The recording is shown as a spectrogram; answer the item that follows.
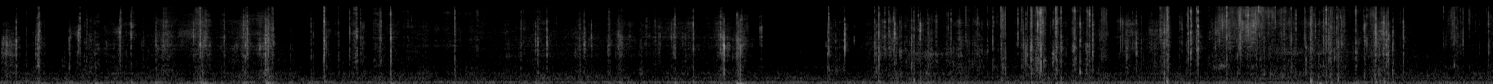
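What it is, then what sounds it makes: Pineapple crown leaves. Long nails scratch and rub the stiff, waxy leaves of a whole pineapple's leafy crown, making a steady run of dry, crinkly scrapes and rustles. The sound is bright and close, with quick, sharp clicks and brief louder swishes over a quiet low hum.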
